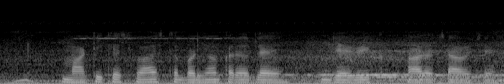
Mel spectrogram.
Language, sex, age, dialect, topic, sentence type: Maithili, male, 18-24, Angika, agriculture, question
